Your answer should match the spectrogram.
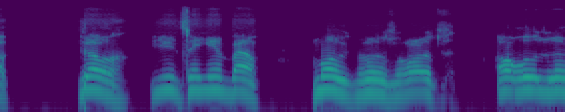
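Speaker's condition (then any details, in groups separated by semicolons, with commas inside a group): Multiple sclerosis; esophagus affected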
